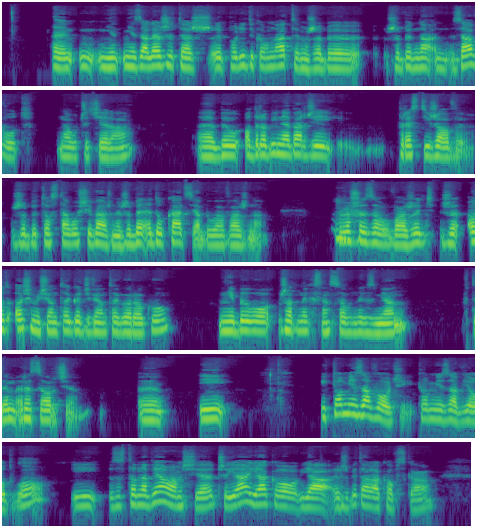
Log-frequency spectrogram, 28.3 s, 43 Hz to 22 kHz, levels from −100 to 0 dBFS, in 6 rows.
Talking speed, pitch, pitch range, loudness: 120 wpm, 180 Hz, 170-195 Hz, -23 LUFS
